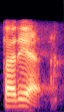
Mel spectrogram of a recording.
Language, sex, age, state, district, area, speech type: Manipuri, male, 60+, Manipur, Thoubal, rural, conversation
